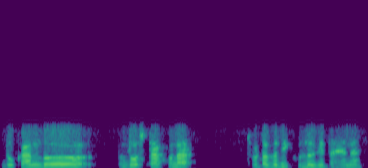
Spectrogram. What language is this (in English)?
Santali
